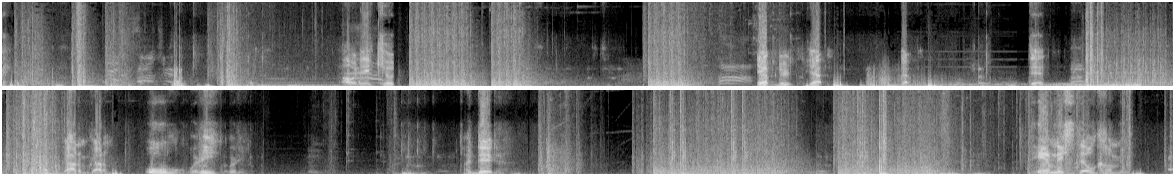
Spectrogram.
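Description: Rapid gunfire rings out in bursts.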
